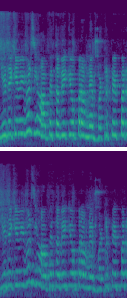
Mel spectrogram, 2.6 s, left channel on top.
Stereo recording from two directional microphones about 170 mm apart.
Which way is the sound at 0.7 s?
50° left (ahead or behind).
